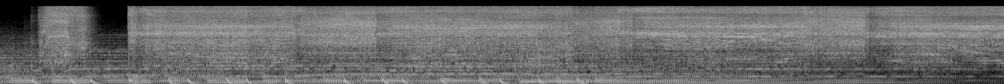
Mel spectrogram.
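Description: A cordless drill boring into a metal frame tube, in short bursts and then running steadily. About six seconds in, an angle grinder with a cutting disc takes over, cutting metal with a steady high grinding noise.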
